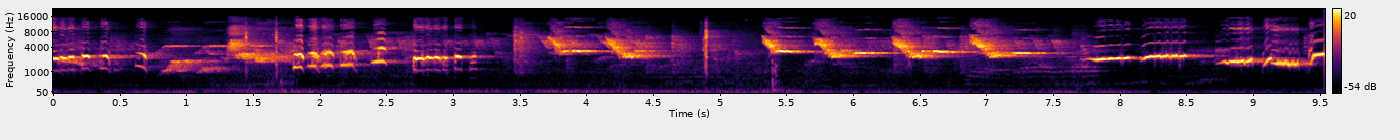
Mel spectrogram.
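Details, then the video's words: A white-rumped shama sings its fighting song, with continuous clicks: varied bright whistled phrases, quick descending note series, and longer level whistles near the end. "Chòe lửa kích lửa DÌU BỔI,tạch liên tục đập đuôi kích chòe lửa lên lửa hót đấu"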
